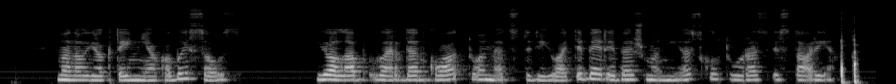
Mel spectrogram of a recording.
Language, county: Lithuanian, Šiauliai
